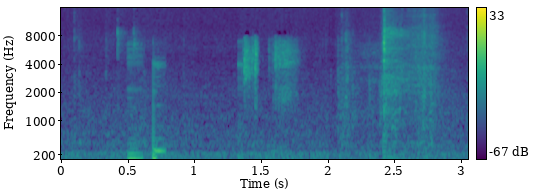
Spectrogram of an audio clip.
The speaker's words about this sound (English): I do not know why my printer is making noise, but I'm trying to mute to stop the damn thing. Stop it. Well, I'll just let it go.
